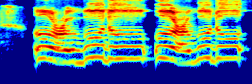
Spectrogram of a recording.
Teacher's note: sorry आइन को हमने देखा कि आइन एक नरम लेटर है आइन को साकिन हालत में अदा करते हुए आवाज को फ्लो की तरह चलाते हैं यानी आवाज जारी रहती है झटके से बंद नहीं होती है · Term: आइन साकिन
